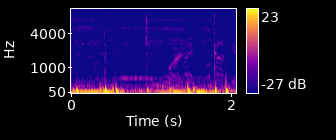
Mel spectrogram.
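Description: Low, buffeting rumble of wind on the microphone, with faint distant voices.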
